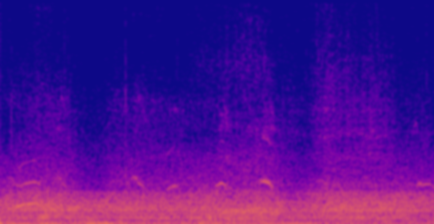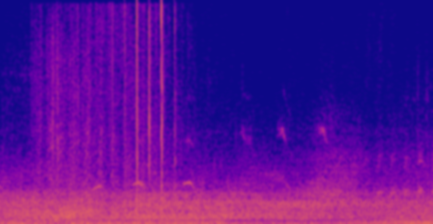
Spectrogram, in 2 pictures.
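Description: Birds chirping: short, high chirps scattered every second or so over a steady background hiss, with a few sharp clicks a little past the middle.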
